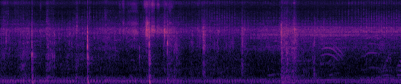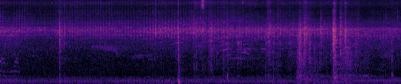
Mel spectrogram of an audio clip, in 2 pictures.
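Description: Small engines of ATVs or three-wheelers running out in a field, a steady drone whose pitch wavers a little, with a few sharp knocks scattered through it.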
